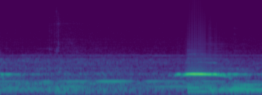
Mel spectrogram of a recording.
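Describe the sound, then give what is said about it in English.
An owl hooting, a hollow whistle-like tone sounding twice, briefly at the start and more loudly near the end, over a low, steady droning background. No one speaks. “An owl was hooting. Hoot-hoot.”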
